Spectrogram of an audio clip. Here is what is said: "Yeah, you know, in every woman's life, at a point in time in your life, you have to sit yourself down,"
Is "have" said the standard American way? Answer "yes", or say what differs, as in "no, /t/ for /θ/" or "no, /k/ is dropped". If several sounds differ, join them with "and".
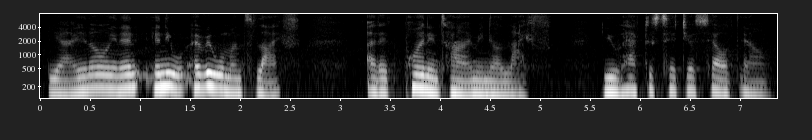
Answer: no, /f/ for /v/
